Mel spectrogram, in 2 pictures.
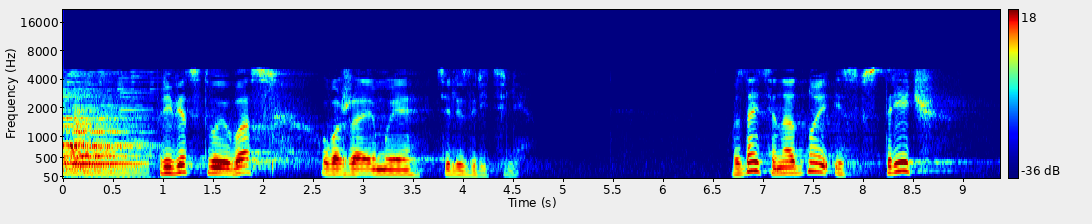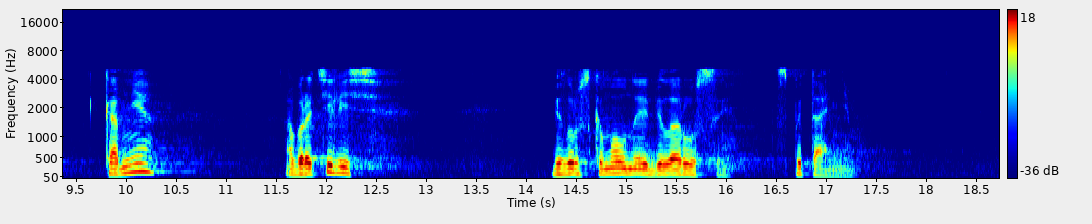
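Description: An elderly man speaks calmly and clearly, close to a microphone, with pauses between phrases.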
